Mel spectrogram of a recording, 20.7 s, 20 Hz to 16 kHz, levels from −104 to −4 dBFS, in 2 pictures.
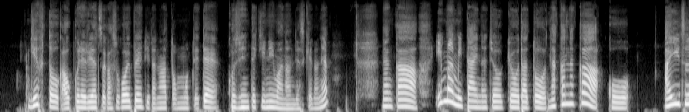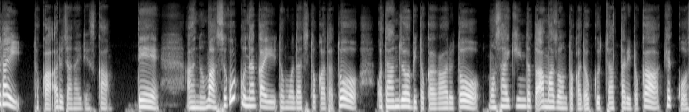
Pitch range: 170-220 Hz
